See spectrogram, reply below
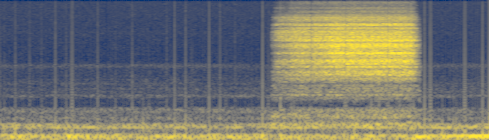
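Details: A single breathy hiss lasting about a second from a wild barn owl nestling in a nest box as it swallows a mouse whole, over low steady hum.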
